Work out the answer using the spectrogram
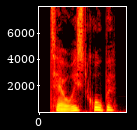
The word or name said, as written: terroristgruppe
